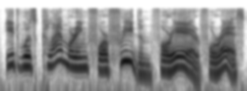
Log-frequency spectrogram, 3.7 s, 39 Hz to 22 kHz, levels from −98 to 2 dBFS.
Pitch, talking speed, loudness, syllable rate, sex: 195 Hz, 145 wpm, -15 LUFS, 3.4 syllables/s, female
